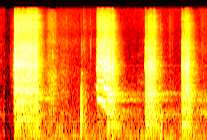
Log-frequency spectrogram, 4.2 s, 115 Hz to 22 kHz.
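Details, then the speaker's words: Early-1990s Gazelle roadster bicycle front drum brake (Gazelle-made, Sturmey-Archer-like): loud rasping skipping bursts about once a second when nearly stopped; owner suspects rust inside the drum, cleaning planned. "the front drum brake on this early 90s gazelle roadster makes a loud skipping noise when you have almost come to an hold"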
